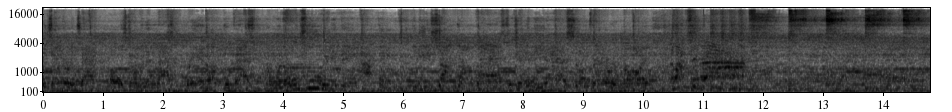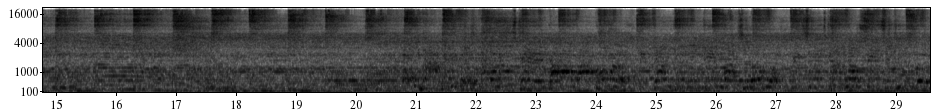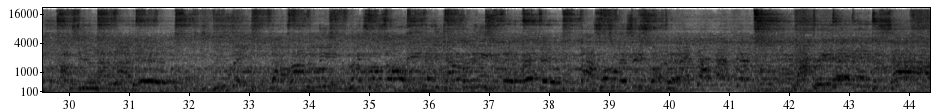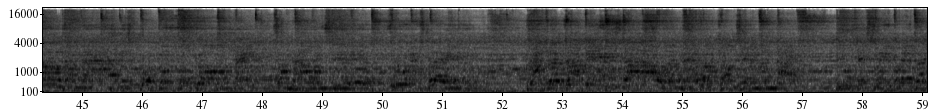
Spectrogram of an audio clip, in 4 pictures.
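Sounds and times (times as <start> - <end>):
person singing: 0.0 - 12.5, 20.2 - 59.0
live hard rock band: 0.0 - 59.0.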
